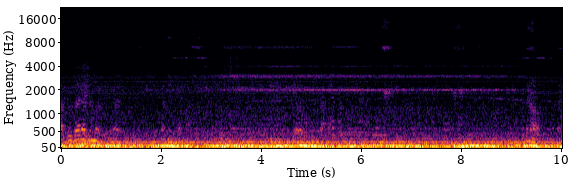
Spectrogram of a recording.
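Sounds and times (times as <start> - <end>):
train low rumble: 0.0 - 10.0
thin high whines: 2.0 - 10.0.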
